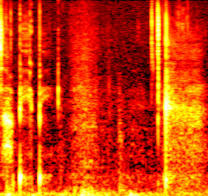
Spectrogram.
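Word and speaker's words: حبيبي: for my love and that word is abibi and that word rhymes with chibi but gp has her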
